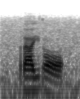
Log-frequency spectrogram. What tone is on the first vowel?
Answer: high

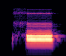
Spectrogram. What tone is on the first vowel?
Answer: low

